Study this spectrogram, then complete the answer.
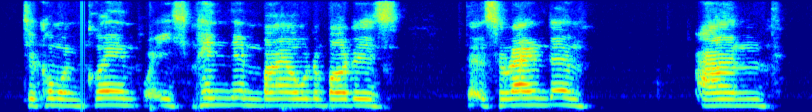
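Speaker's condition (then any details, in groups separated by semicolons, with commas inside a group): Cerebral palsy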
